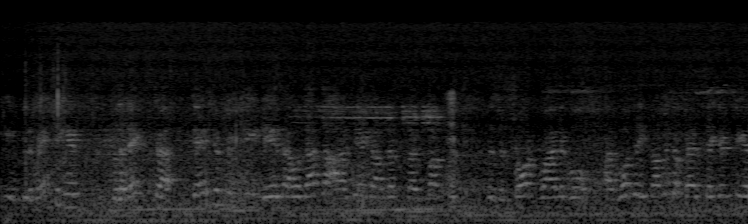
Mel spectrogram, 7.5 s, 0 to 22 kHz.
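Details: Baby girl crying for an invalid Rs 500 note as adults coax her in Hindi: repeated high-pitched wailing bursts, other voices faintly behind; infant crying.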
